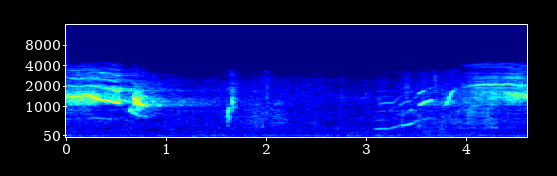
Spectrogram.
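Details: Hungry baby monkey Leo crying to beg milk from its mother: a loud wavering, squealing cry at the start, then quieter rising squeaks, and the harsh cry returning at the end.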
